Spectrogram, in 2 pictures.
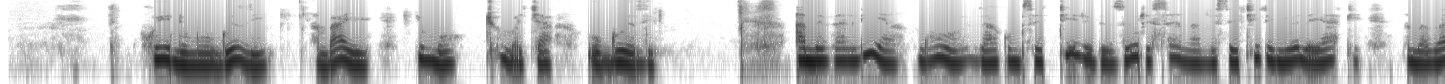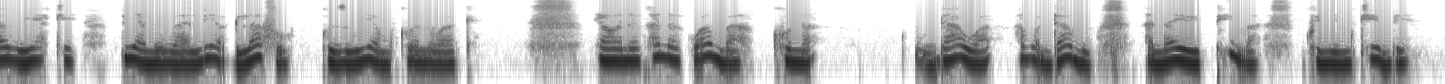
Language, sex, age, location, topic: Swahili, female, 18-24, Nakuru, agriculture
